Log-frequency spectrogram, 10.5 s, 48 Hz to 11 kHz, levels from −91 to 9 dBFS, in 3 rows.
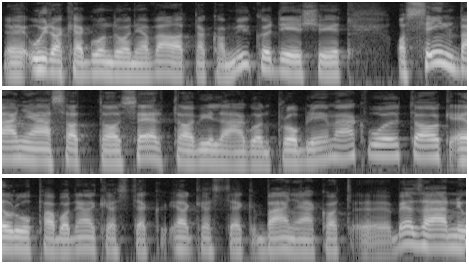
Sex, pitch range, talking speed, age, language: male, 105-135 Hz, 110 wpm, 60-79, Hungarian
